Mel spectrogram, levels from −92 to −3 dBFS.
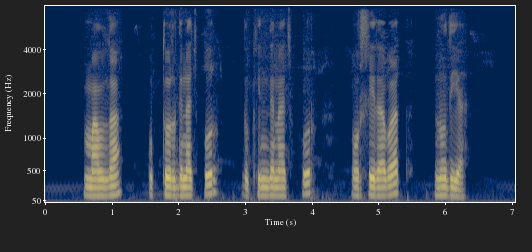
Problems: none marked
